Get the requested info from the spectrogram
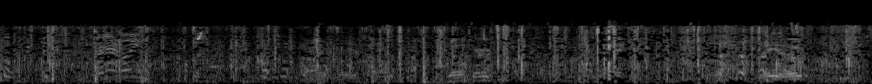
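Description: Hooves of a mule train walking on the trail: irregular clopping knocks from several mules, with people's voices talking at times.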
